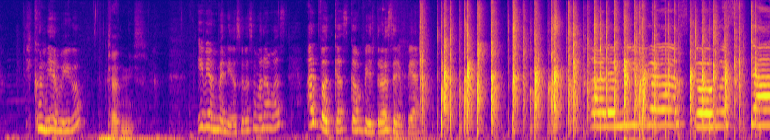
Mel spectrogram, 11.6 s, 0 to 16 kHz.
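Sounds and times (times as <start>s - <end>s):
speech: 0.4s - 2.2s, 3.0s - 6.4s
hands clapping: 6.3s - 11.5s.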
